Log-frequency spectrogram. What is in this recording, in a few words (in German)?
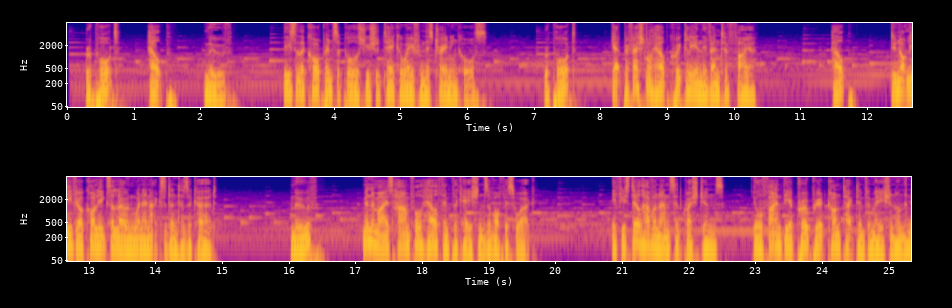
Elearning Beispiele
